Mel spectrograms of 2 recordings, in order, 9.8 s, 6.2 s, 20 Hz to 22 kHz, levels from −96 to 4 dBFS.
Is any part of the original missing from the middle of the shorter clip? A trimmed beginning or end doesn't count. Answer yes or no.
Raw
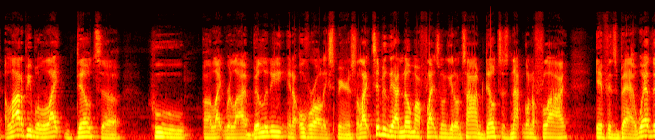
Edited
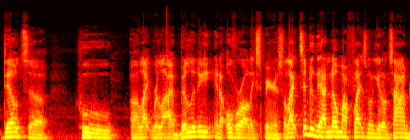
no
